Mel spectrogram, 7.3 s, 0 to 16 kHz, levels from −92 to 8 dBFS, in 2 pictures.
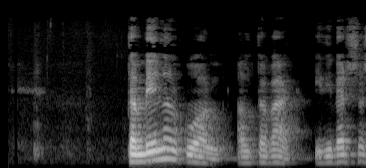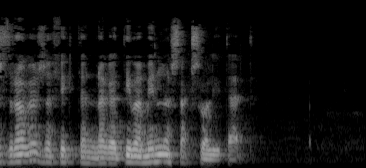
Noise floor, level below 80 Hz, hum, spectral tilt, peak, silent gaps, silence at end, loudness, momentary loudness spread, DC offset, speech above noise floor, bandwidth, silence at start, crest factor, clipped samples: -79 dBFS; -84 dBFS; none; -5 dB/octave; -2 dBFS; none; 1.25 s; -26 LUFS; 18 LU; under 0.1%; 53 dB; 11 kHz; 0.35 s; 26 dB; under 0.1%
